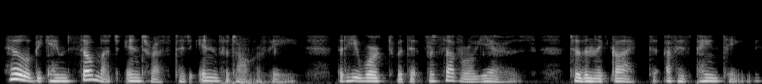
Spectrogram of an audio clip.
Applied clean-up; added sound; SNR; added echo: neural mask model DeepFilterNet 3.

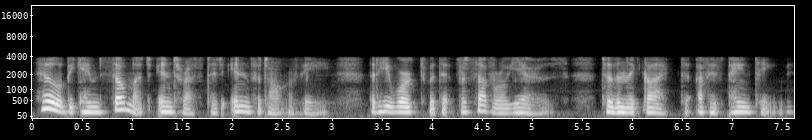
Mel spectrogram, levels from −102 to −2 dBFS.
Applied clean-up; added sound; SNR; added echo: neural separator model SepFormer DNS4.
